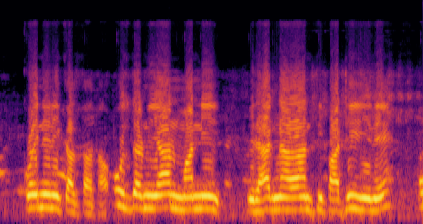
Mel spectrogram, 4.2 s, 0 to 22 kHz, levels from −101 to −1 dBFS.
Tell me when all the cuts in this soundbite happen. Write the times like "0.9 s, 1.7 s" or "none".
none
